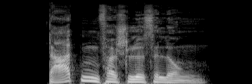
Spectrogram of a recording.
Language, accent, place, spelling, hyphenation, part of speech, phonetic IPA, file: German, Germany, Berlin, Datenverschlüsselung, Da‧ten‧ver‧schlüs‧se‧lung, noun, [ˈdaːtn̩fɛɐ̯ˌʃlʏsəlʊŋ], De-Datenverschlüsselung.ogg
- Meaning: data encryption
